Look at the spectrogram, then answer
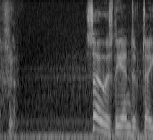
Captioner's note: laugh; excavator engine revs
